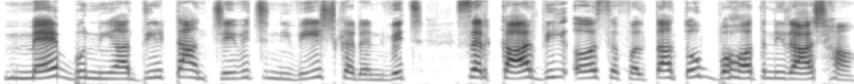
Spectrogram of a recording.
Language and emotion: Punjabi, angry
